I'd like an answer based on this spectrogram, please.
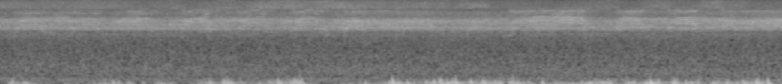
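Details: Cicadas singing beside a road where marigolds are in full bloom: a steady, high, hissing buzz drones on without pause, under frequent low rumbling thumps of wind or handling noise.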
